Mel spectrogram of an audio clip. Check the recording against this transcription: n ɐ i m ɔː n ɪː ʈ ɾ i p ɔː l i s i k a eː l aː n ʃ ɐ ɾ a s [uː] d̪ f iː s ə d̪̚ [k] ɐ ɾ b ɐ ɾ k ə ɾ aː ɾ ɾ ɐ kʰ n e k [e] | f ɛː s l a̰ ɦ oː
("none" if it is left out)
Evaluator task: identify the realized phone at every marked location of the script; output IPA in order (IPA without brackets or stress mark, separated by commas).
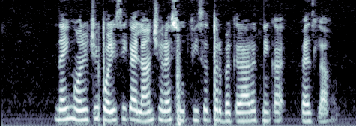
uː, p, a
